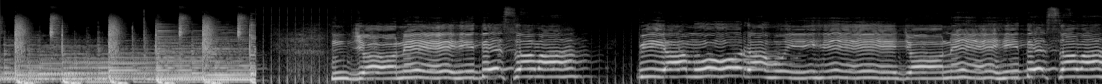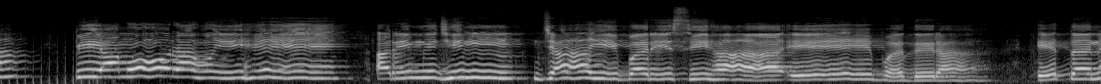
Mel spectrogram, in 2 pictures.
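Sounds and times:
band music: 0.0s - 2.6s
man singing unaccompanied: 1.6s - 22.0s.

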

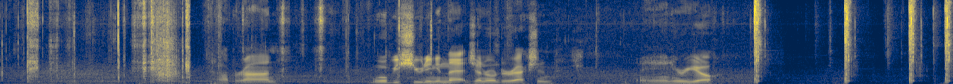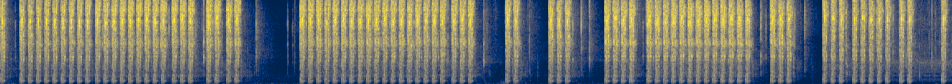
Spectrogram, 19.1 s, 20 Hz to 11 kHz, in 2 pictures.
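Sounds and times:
paintball marker firing: 8.4s - 19.0s.

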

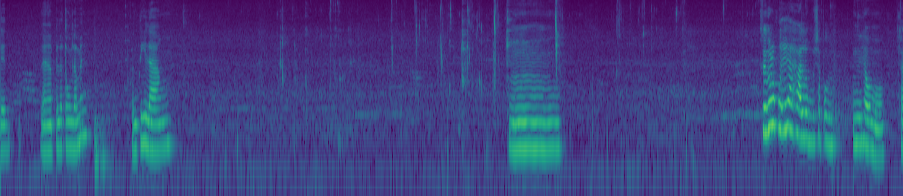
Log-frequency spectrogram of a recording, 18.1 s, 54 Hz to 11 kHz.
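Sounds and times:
chewing and lip smacks: 5.5s - 7.1s, 7.8s - 10.2s, 11.0s - 15.1s
person humming mmm: 10.1s - 11.3s.

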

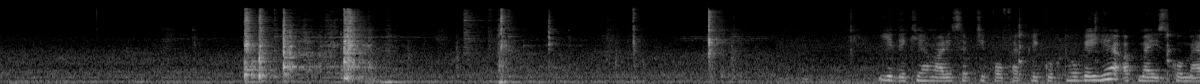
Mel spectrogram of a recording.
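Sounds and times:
metal lid clanking: 2.4s - 4.0s.

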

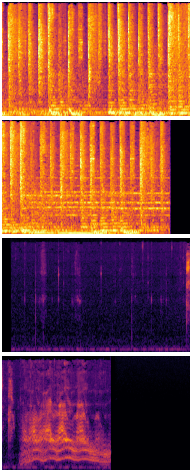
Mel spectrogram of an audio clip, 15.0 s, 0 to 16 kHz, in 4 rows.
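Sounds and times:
cat yowling: 11.2s - 13.5s.

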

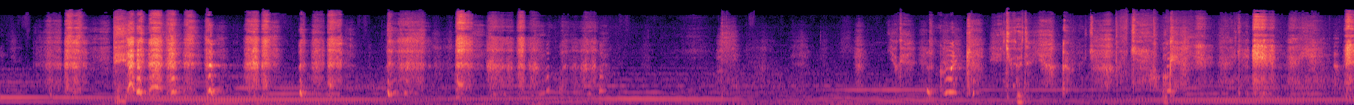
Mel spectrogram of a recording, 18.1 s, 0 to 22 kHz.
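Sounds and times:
low music drone: 0.0s - 18.0s
woman sobbing and wailing: 0.6s - 8.8s, 11.4s - 13.4s, 15.5s - 18.0s.

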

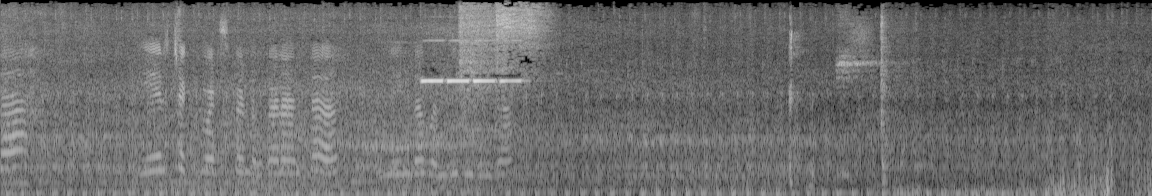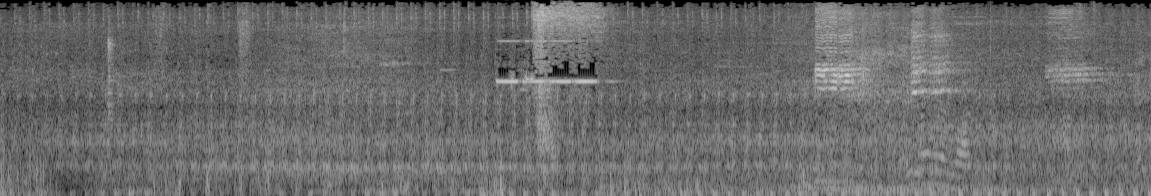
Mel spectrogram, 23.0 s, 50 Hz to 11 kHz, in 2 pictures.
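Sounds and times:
motorcycle engine idling: 0.0s - 23.0s.

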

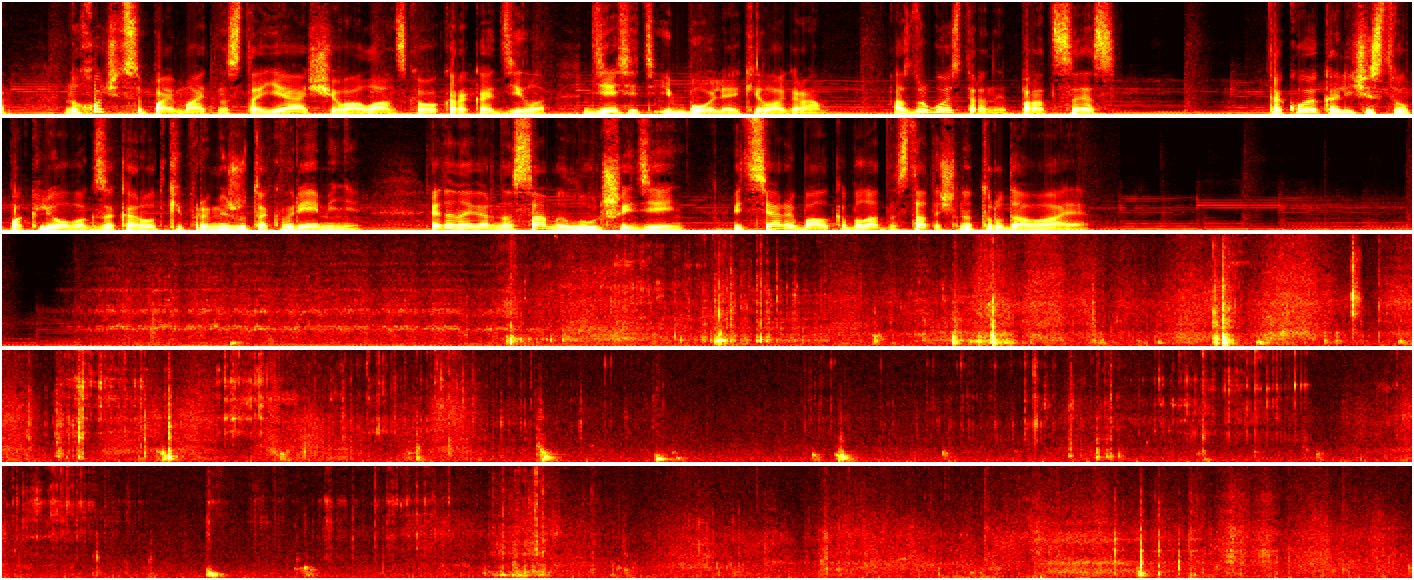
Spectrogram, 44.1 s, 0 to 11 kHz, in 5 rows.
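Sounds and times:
fishing gear clicking and rattling: 18.0s - 40.5s, 42.0s - 43.4s
steady background hiss: 22.8s - 44.0s.

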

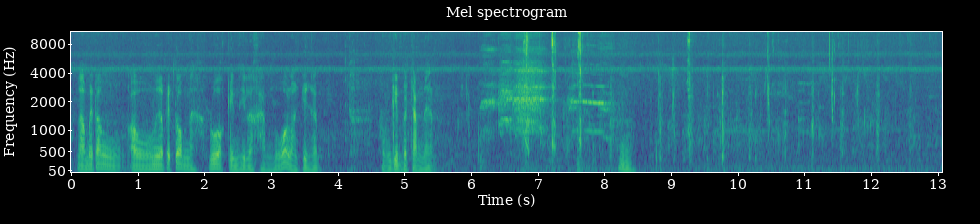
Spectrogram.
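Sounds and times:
rooster crowing: 6.1s - 8.4s.

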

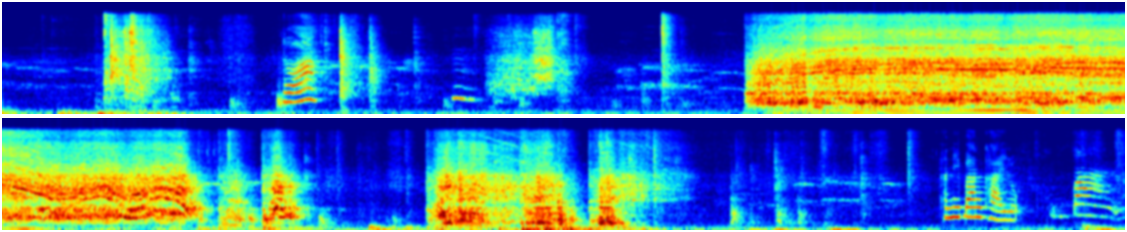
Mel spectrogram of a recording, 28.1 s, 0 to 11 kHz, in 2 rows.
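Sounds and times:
electric power tool running: 9.3s - 16.5s.

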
